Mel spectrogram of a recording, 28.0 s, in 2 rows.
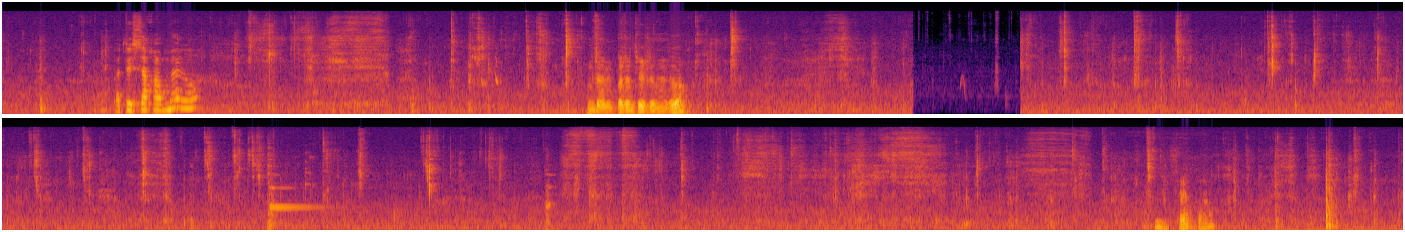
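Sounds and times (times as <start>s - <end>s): crunching and chewing fried chicken: 2.0s - 28.0s.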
